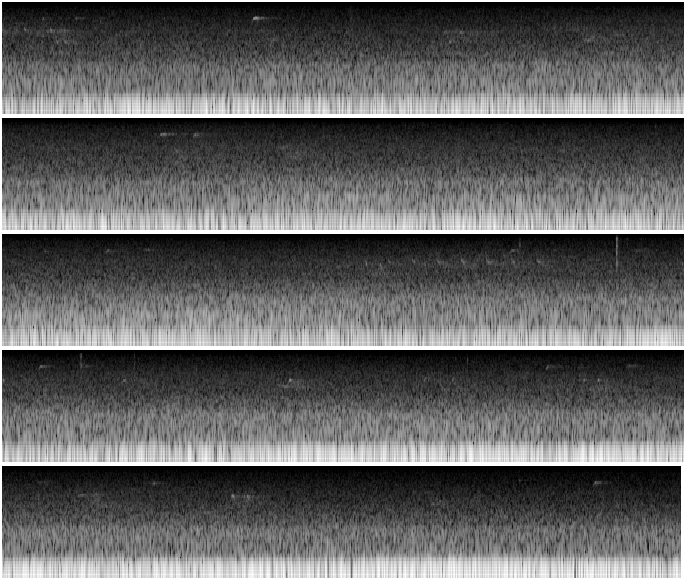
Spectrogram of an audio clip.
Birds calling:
Ovenbird (Seiurus aurocapilla), Red-eyed Vireo (Vireo olivaceus), Black-capped Chickadee (Poecile atricapillus)

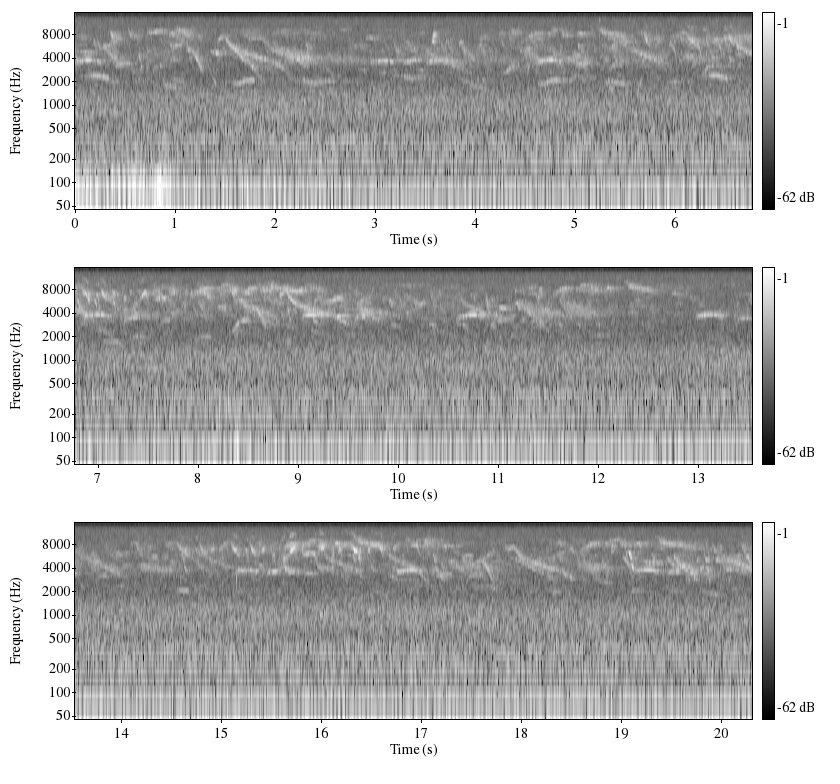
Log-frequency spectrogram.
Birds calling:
unidentified bird, Yellow-backed Oriole (Icterus chrysater)

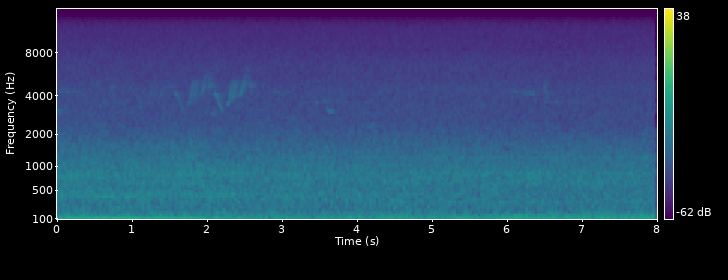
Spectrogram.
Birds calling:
Black-capped Chickadee (Poecile atricapillus), Common Yellowthroat (Geothlypis trichas)

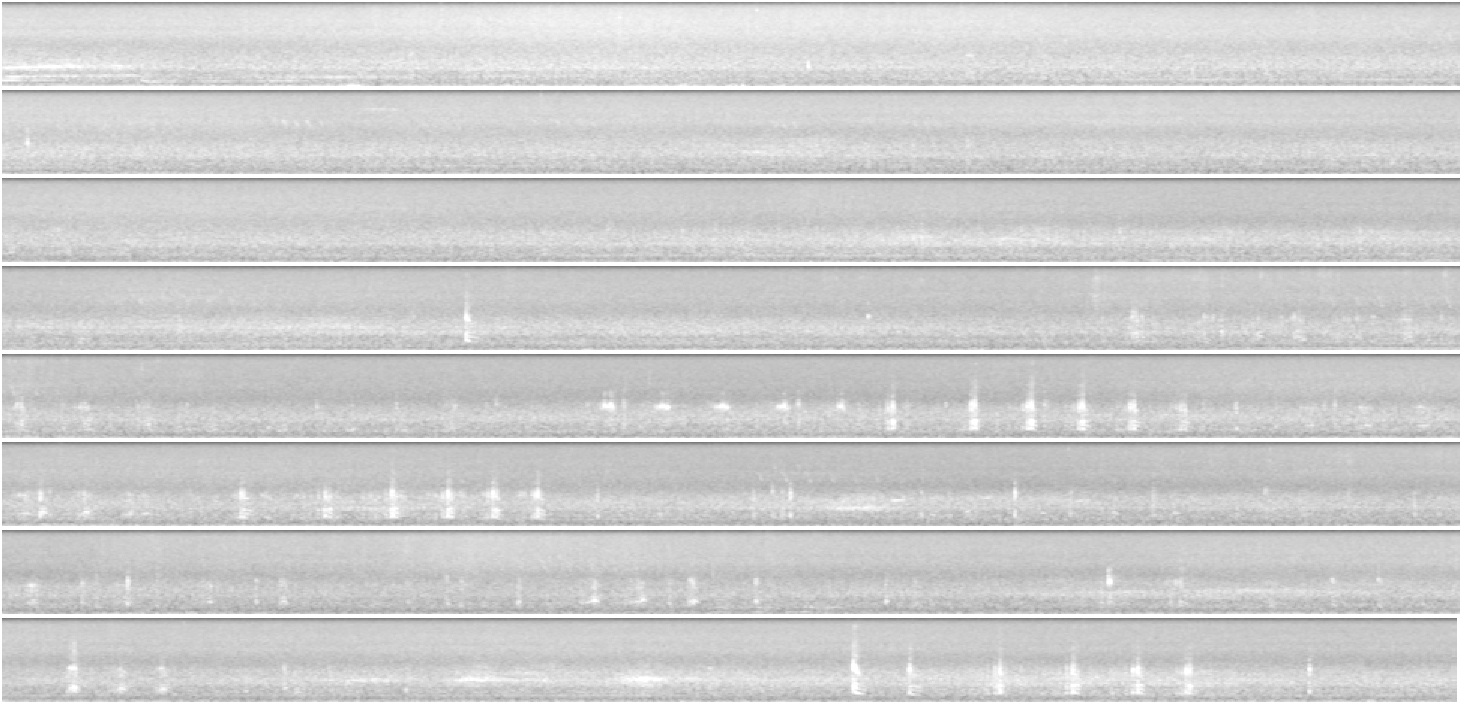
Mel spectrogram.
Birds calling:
unidentified bird, American Goldfinch (Spinus tristis)

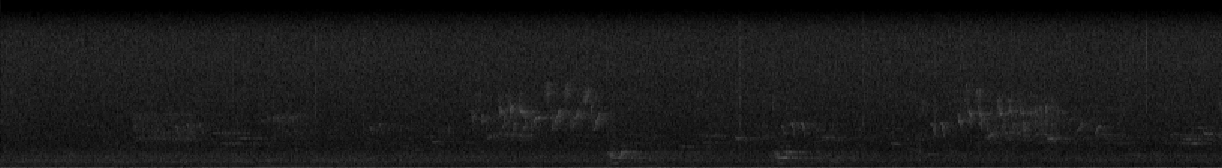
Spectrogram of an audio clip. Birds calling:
Canada Goose (Branta canadensis), American Goldfinch (Spinus tristis), Wood Thrush (Hylocichla mustelina)

